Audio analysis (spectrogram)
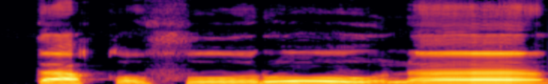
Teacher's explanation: পেশার পাশে ও সাকিন এক আলিফ টেনে পড়বেন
